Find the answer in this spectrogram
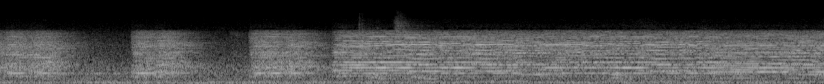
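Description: A musical Tesla coil played from a keyboard, its electric discharge buzzing out the notes of a tune. There are a few broken phrases with short gaps in the first three seconds, then steady held notes.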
